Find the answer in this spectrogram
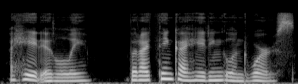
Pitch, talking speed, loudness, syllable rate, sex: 185 Hz, 200 wpm, -18 LUFS, 5.8 syllables/s, female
